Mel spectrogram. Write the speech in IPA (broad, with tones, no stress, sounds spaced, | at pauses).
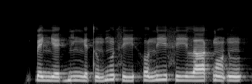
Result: k͡p e˧ ɲ eː˨ ɡ͡b ĩ˧ ŋ e˨ t ũ˨ b ũ˦ s iː˨ h o˦˨ n iː˦ s iː˧ l aː˧ k͡p ɔ̃˦˨ ɗ ũ˧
